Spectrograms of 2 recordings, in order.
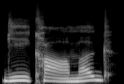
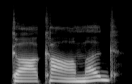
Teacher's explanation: And then the verb has the first vowel sound underlined, that E sound, which changes to an ah sound. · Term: Initial change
